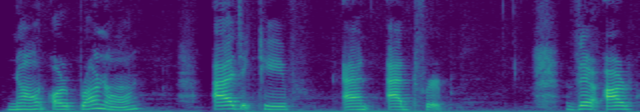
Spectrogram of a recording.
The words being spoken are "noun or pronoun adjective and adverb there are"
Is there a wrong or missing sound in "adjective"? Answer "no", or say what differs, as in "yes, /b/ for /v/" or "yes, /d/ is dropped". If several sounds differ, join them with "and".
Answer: no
